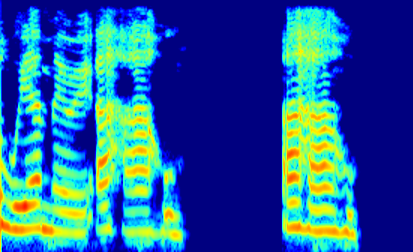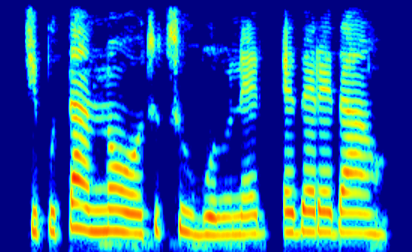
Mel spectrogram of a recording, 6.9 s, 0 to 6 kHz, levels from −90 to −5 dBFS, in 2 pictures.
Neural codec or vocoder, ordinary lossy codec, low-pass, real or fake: none; none; 5.4 kHz; real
